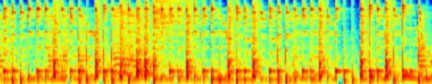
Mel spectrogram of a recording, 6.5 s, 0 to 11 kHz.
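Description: Roland MC-303 Groovebox playing a jazz-funk pattern: a steady drum-machine beat with a repeating bass line and synth parts.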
